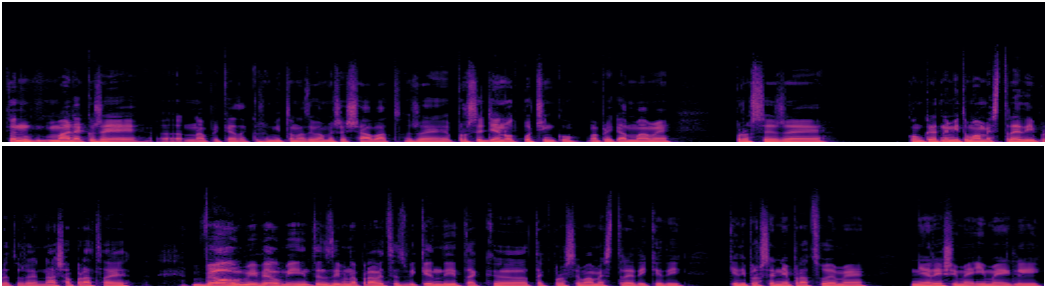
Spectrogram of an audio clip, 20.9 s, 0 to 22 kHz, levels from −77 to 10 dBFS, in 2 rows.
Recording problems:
none

